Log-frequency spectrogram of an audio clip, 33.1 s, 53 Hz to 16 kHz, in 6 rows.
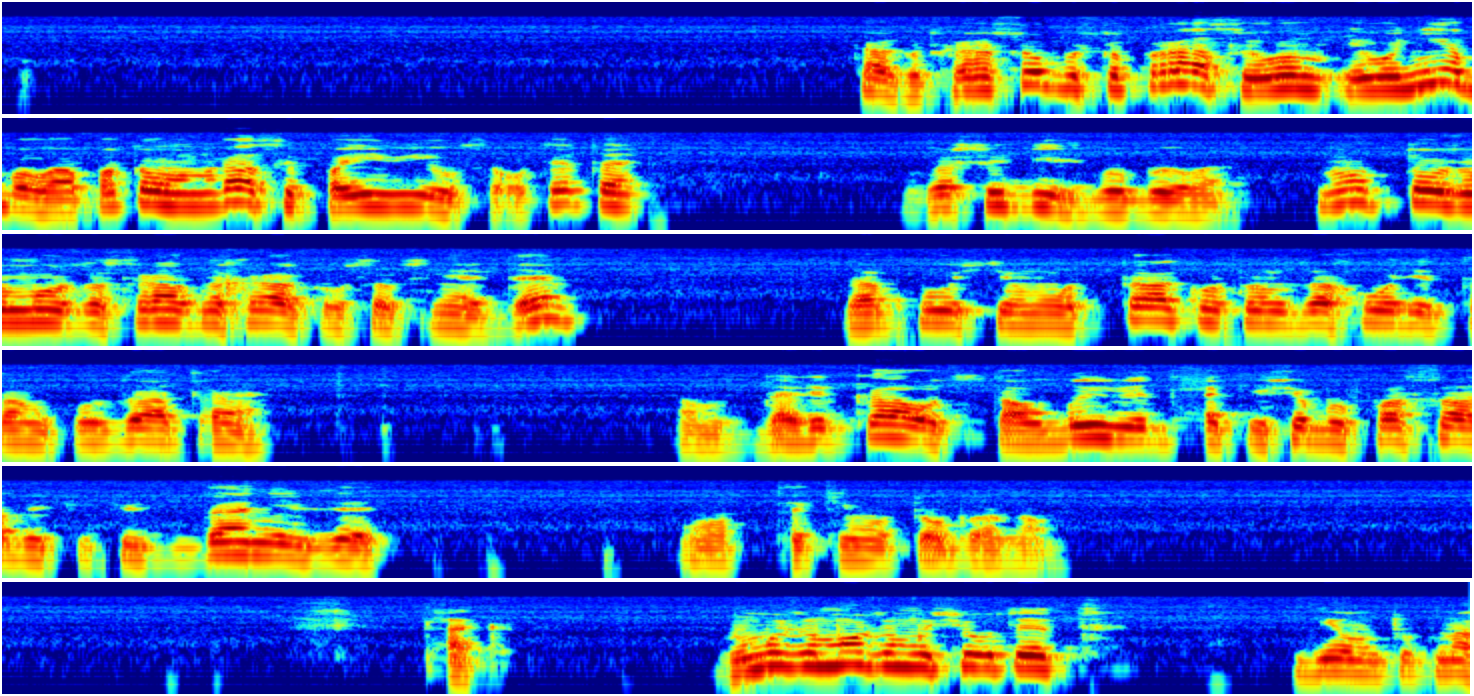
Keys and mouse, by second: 30.1 click, 31.2 click.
